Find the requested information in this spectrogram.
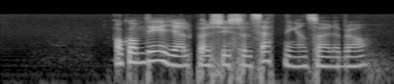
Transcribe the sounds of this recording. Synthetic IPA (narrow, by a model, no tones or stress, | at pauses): ɔkɔmd̪ɛjɛlpəɾsʏsːəlsɛt̪nɪŋənsɔæɖɛbɾɑː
